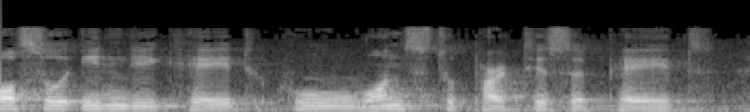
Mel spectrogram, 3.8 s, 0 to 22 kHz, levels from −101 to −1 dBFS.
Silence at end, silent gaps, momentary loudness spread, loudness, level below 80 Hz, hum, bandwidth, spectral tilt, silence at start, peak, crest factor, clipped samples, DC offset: 0 s; none; 7 LU; -24 LUFS; -56 dBFS; none; 8 kHz; -7 dB/octave; 0 s; -4 dBFS; 18 dB; under 0.1%; under 0.1%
